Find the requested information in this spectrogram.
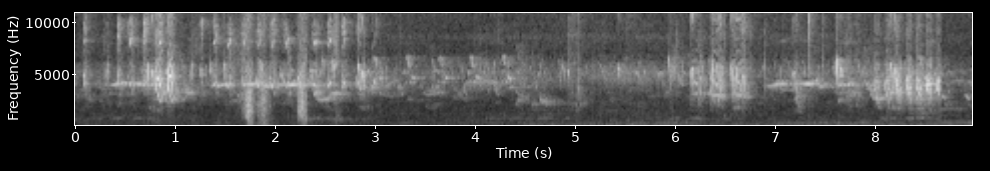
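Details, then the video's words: Natural sparrow chirping, named also as weaver birds: bursts of busy high chirps from several birds, with two sharp clicks early on and quieter twittering between the louder bursts. "Natural Sparrow Chirping Sounds"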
